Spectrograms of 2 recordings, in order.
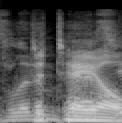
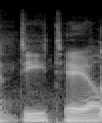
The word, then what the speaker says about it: detail: Says detail. It's a detail.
